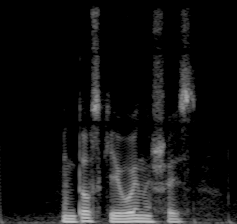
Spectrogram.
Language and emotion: Russian, neutral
